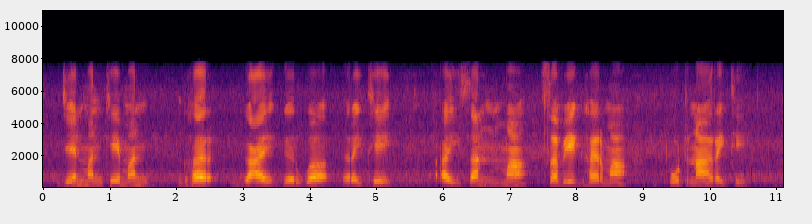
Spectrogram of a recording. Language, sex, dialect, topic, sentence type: Chhattisgarhi, female, Western/Budati/Khatahi, agriculture, statement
